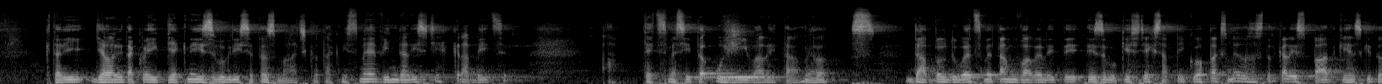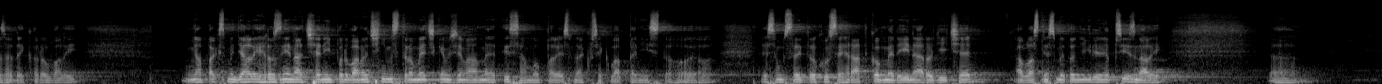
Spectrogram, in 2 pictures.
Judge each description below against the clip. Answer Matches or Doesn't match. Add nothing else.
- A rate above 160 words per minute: Matches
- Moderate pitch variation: Doesn't match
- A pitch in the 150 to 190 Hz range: Doesn't match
